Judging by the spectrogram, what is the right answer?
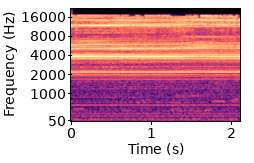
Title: Strange noises from capacitor cabinets | Hiện tượng này là gì?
